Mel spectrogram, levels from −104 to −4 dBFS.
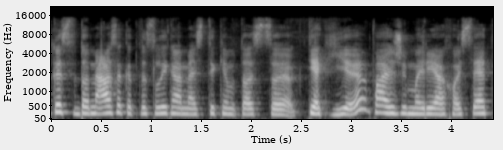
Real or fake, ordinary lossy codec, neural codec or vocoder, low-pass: real; MP3, 96 kbps; none; 14.4 kHz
